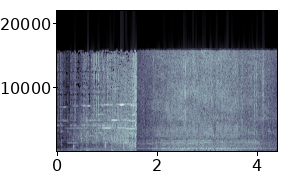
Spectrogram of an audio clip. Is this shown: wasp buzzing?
yes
